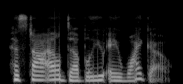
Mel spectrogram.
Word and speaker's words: hasta luego: Ready one, hasta luego. Meaning, see you later. In Spanish, reply you can say, hasta luego, or see you later. Pronunciation, hasta lway go.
